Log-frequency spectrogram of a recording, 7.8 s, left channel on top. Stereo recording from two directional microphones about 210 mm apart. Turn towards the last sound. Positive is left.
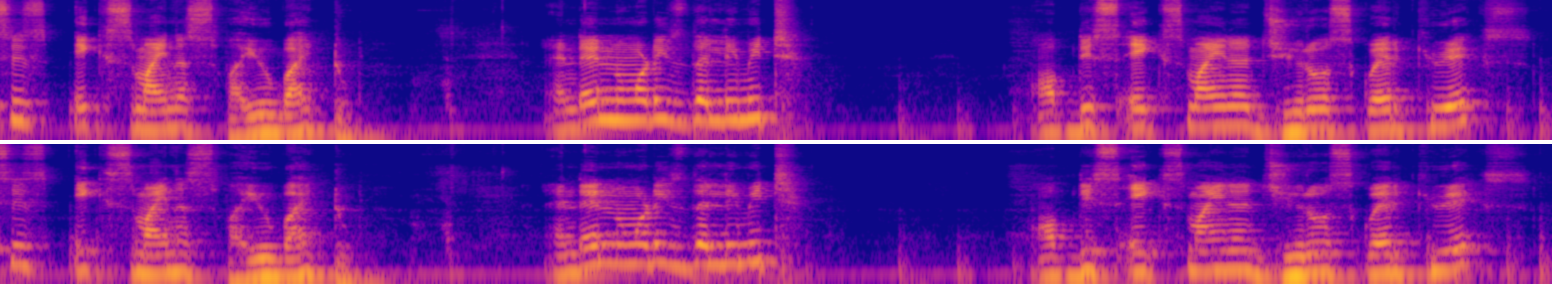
turn(degrees=45)  # may be behind; listen again after turning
